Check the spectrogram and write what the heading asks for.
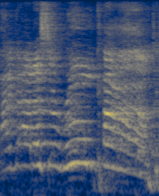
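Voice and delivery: high, slow gleeful brag; proud announcement. Retold or imitated. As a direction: announce it like a big win. Proud drunk friend brags, retold.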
